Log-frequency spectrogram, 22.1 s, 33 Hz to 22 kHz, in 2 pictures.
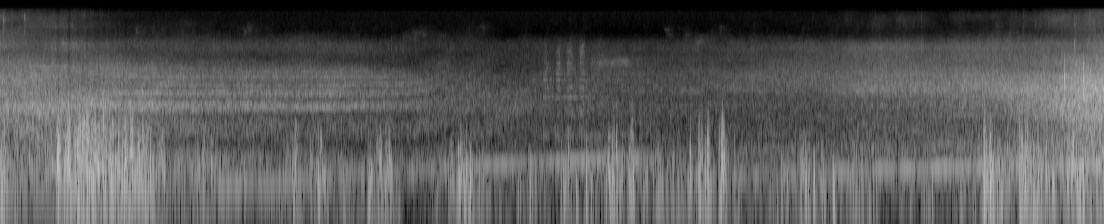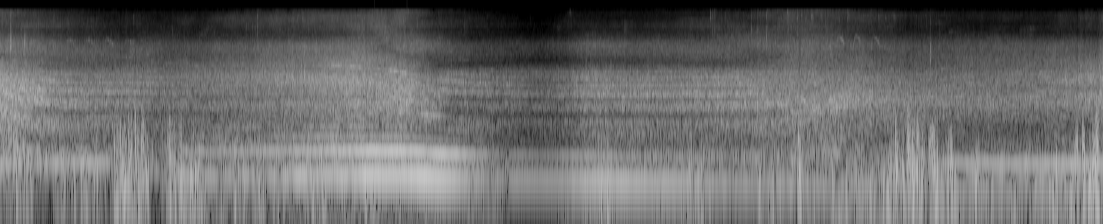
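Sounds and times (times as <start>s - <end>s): car driving past: 7.3s - 22.0s.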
